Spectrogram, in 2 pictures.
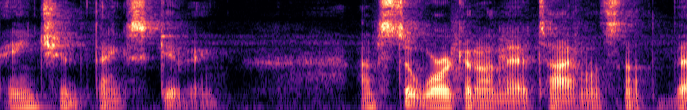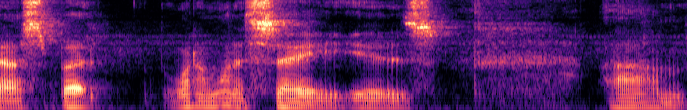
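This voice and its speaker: The tone is dark and mellow, somewhat breathy, with ordinary pitch variation. The pace is fairly slow. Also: man. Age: 60s. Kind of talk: unscripted devotional talk. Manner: halting, repetitive; conversational.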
